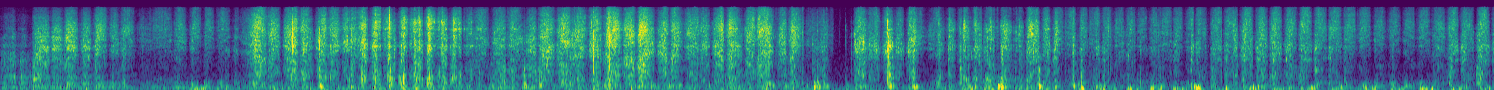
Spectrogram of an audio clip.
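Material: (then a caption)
Leather. A brown leather boot is buffed with fast strokes of a bristle shoe brush, producing a continuous, bright, high-pitched scratchy swishing. The rapid back-and-forth brushing carries on steadily throughout, with a brief dip around the middle before resuming.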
